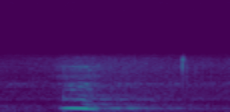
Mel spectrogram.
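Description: Boston terrier giving one short low growl, about half a second in, dropping in pitch at the end.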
